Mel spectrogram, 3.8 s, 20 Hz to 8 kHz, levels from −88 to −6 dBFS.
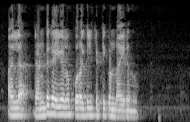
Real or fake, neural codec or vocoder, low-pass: real; none; 7.2 kHz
